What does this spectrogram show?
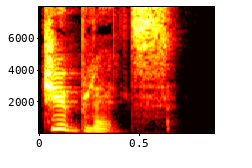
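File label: "giblets", British English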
